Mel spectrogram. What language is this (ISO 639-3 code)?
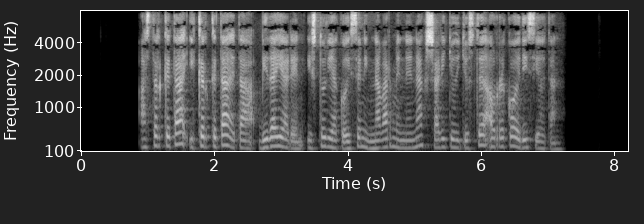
eus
